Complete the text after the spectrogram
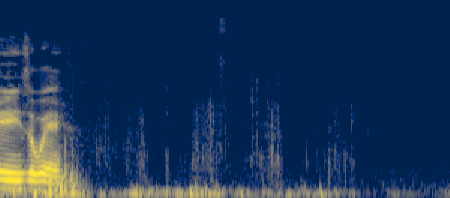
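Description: Footsteps crunch on dry sandy ground.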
